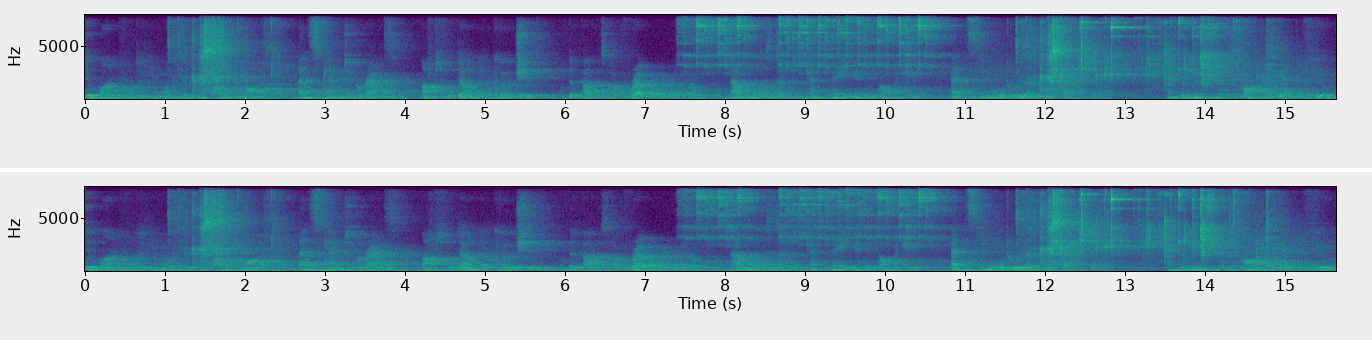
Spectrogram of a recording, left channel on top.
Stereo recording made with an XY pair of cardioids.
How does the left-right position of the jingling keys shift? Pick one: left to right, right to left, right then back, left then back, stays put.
left to right.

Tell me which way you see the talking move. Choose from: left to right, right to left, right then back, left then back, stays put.
right then back.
